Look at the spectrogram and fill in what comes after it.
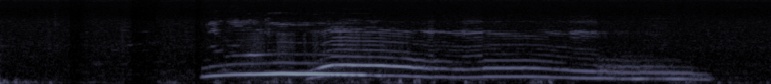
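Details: A lost white cat in the street gives one long drawn-out meow lasting about four seconds, starting higher, wavering, then sliding lower toward the end, with faint low thumps and shuffling before it.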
